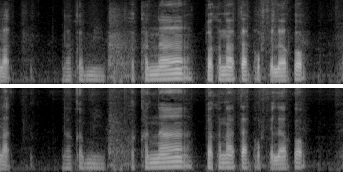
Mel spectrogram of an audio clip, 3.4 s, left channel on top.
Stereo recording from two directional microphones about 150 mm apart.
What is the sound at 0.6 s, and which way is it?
Speech, 20° right (ahead or behind).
